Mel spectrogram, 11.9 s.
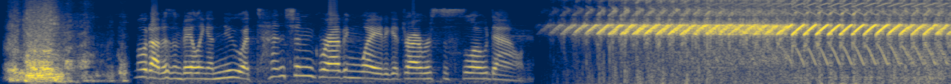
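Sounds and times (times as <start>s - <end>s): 
speech: 1.8s - 7.1s
long-range acoustic device blaring loud siren: 6.7s - 11.8s.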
